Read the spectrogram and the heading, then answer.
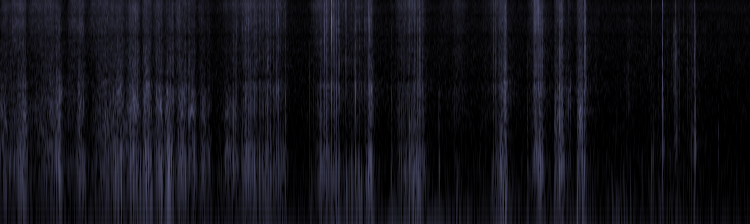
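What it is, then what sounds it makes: Embroidered linen pillow. Long nails scratch the stitching of a square, coral, stuffed linen cushion with embroidery. Soft, dry rasping strokes come in rapid bursts with a low-mid body, thinning later into sparser, crisp scratches and faint ticks against a quiet background.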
